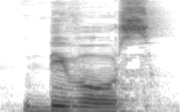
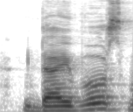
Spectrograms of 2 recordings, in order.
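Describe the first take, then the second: First: डिवोर्स starting "di", short i; correct pronunciation. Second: डाइवोर्स starting "die"; long i opening डाइवोर्स; wrong pronunciation. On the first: Teacher gives the correct form, डिवोर्स as "di-VORCE". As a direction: begin डिवोर्स "di", not "die". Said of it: "इसका सही उच्चारण होता है". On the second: Teacher shows the mistake, डाइवोर्स as "DIE-vorce". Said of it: "डाइवोर्स बोलना गलत है". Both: Shown as a demonstration.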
